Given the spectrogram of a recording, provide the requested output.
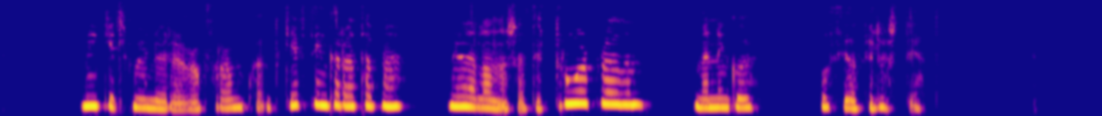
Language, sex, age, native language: Icelandic, female, 20-29, Icelandic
